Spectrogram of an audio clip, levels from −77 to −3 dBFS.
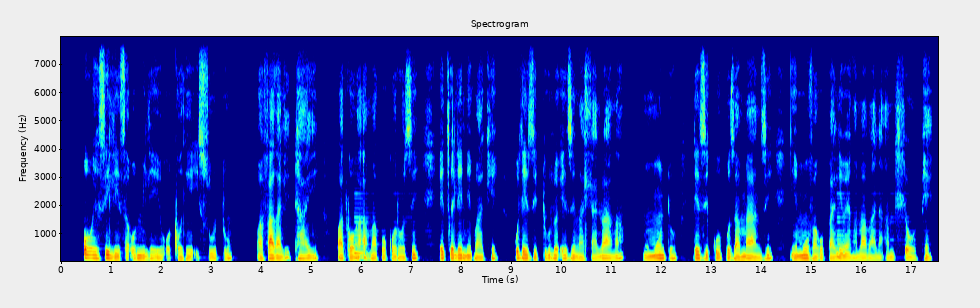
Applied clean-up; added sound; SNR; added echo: neural mask model DeepFilterNet 3.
